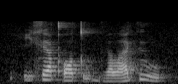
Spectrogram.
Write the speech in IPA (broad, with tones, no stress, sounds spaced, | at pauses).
h ḭ˧ xʲ ɑ˥ kʼ ɔ˧ t ṵ˩˥ bʱ ɪ˩ lˠ æ˩˥ kʲ u˥˩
